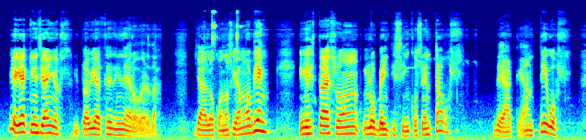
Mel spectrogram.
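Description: Against a quiet background, a woman with a Salvadoran accent talks at a fairly slow pace with lively intonation. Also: fairly low pitch for a woman. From El Salvador. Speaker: video blogger. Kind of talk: casual monologue to camera. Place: home room. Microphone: phone near.

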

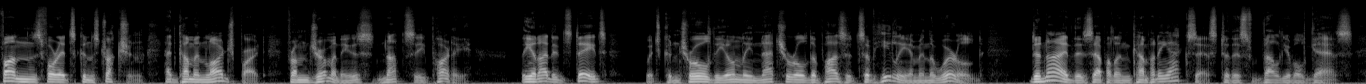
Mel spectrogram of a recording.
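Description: A man with vocal fry and a fairly low pitch speaks at a moderate pace, his pitch swinging very widely. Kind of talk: documentary narration.

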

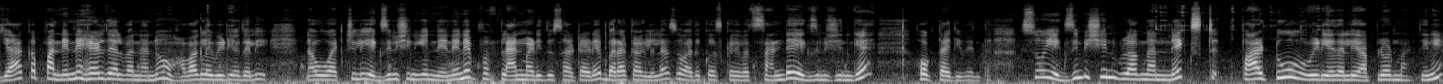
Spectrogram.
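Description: Noticeable background noise behind a woman's fairly high pitch with ordinary pitch variation. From Mysore, Karnataka, India. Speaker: YouTube vlogger. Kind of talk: travel vlog narration.

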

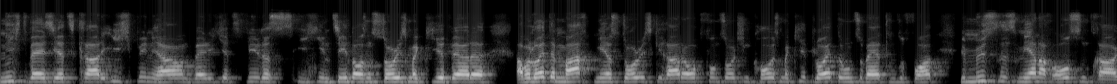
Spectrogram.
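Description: A man speaks in a high pitch with a monotone, flat intonation. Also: moderate pace, quiet background. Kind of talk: motivational talk on a group call. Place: home room. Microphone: webcam.

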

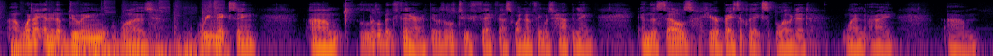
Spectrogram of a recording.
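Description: A man's somewhat breathy voice with long, frequent pauses over light background noise. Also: fairly low pitch for a man, ordinary pitch variation, moderate pace. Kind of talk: casual vlog chat. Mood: relaxed, mildly pleased. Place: home room. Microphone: phone near.

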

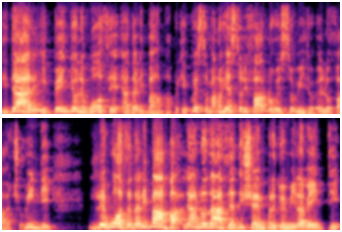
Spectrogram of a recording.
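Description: There is a quiet background as a man talks at a moderate pace with lively intonation. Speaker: football fan streamer. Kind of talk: commentary. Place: home room. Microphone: headset.

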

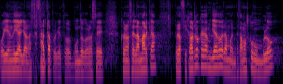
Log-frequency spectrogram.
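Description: Someone talks at a very fast pace with ordinary pitch variation over a quiet background. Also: man, medium pitch for a man. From Spain, Elche (Alicante); Spain. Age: 40s. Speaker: tech journalist and editor; tech journalist. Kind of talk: conference talk. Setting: stage with audience. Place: stage.

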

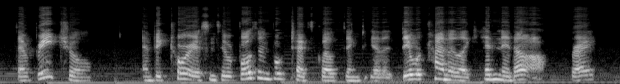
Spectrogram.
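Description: Music plays in the background. A woman speaks at a fairly quick pace. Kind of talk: casual let's-play commentary. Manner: casual, animated, reacting and theorizing about the game.

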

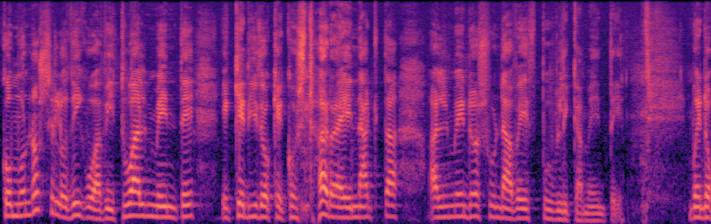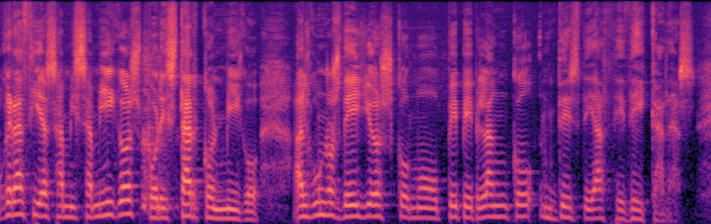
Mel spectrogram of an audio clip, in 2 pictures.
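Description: A woman talks slowly at a fairly low pitch with a dark, mellow tone. Her pitch varies in an ordinary way over a quiet background. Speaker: journalist. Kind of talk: acceptance speech. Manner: reading from notes. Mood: warm, grateful. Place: hall. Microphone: podium.

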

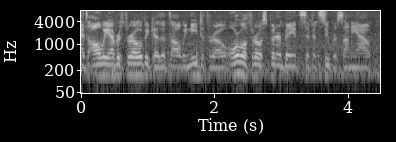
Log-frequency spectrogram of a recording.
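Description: A man speaks at a medium pitch with fairly even intonation. Background noise is clearly heard.

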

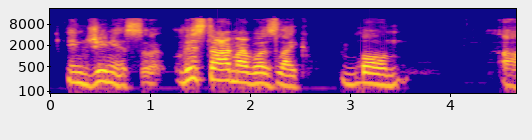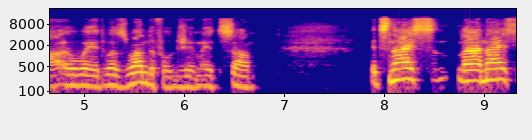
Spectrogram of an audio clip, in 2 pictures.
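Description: Against a quiet background, the speaker moves at a very slow pace with lively intonation. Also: man. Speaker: Reiki teacher. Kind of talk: online workshop teaching. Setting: video call. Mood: warm, enthusiastic. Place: home room. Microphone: video call.

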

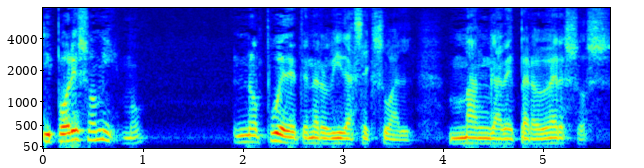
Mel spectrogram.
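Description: A man with a Rioplatense accent speaks very slowly against a quiet background. His tone is dark and mellow, his intonation lively. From Argentina. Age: 30s. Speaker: commentator. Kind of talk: monologue commentary. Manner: animated. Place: studio. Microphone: studio mic.

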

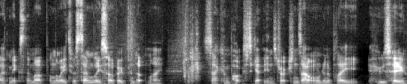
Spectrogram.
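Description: Light background noise sits behind the recording. A man talks at a very fast pace. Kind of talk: casual vlog chat. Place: home room.

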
